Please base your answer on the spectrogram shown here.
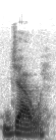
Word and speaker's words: Yahweh: eruditos concuerdan en que la pronunciación del nombre del eterno debe ser yagüe ya para concluir me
